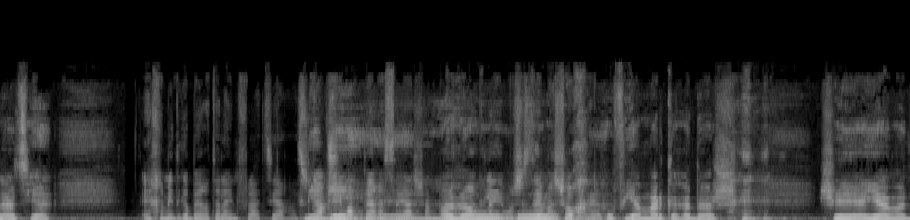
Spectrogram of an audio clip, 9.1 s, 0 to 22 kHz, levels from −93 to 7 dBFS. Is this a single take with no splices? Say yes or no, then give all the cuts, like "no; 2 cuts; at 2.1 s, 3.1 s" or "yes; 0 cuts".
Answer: yes; 0 cuts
